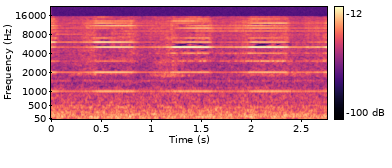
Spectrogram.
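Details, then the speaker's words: Blue Yeti USB microphone headphone jack used as line output, mic muted with blinking LED: steady high tone near 1 kHz with overtones over a low rough hum through the sound system; suspected ground loop, fixed with inexpensive part. "but for some reason that noise is going through my whole sound system crazy and that's what your listeners listen to"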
